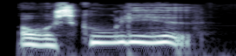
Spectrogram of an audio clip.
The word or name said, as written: overskuelighed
